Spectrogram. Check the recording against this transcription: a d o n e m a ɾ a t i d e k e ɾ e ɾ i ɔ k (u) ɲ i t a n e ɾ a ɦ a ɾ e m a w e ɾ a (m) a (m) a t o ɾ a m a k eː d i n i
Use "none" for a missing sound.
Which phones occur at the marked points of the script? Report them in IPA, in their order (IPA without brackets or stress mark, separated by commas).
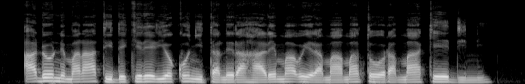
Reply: o, m, m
